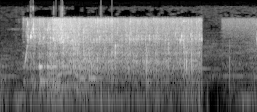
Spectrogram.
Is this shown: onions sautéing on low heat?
yes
